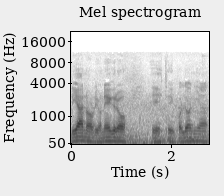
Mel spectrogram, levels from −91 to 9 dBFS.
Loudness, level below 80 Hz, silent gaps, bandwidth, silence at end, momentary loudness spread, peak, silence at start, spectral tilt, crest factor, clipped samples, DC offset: -25 LUFS; -38 dBFS; none; 11 kHz; 0 s; 11 LU; -6 dBFS; 0 s; -8 dB/octave; 18 dB; under 0.1%; under 0.1%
